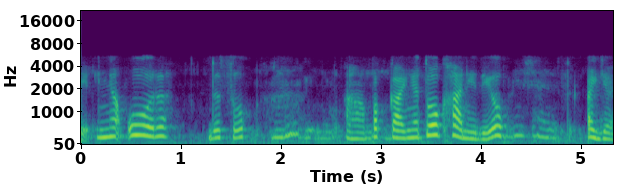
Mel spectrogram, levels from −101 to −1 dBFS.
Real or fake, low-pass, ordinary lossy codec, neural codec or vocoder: fake; 5.4 kHz; none; codec, 16 kHz, 4.8 kbps, FACodec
